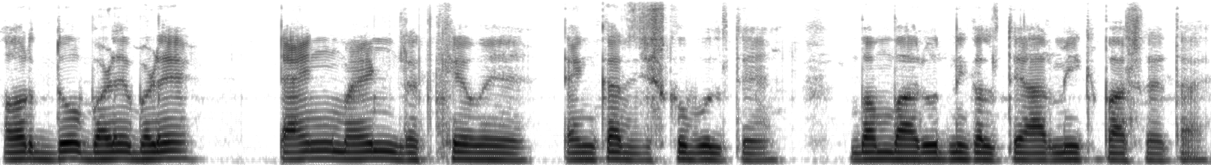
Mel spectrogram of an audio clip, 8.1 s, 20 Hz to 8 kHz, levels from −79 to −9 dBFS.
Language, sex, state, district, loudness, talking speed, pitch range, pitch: Hindi, male, Uttar Pradesh, Lucknow, -16 LUFS, 155 wpm, 120-130 Hz, 125 Hz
